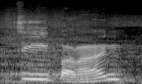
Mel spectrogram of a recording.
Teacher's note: G is in the first tone and bun in the third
